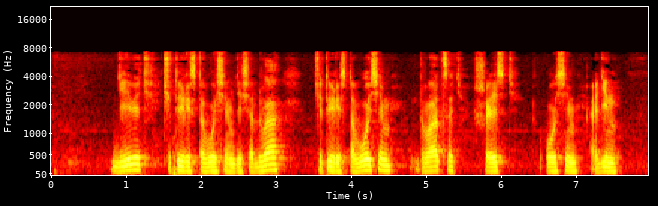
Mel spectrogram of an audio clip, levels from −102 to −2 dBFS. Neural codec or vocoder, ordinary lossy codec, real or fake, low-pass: none; MP3, 48 kbps; real; 7.2 kHz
